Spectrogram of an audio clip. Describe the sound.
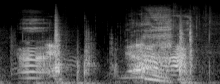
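A locked, rotten wooden door being pushed against: dull thunks and bumps mixed with drawn-out, groaning creaks that rise and fall in strained pitch.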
